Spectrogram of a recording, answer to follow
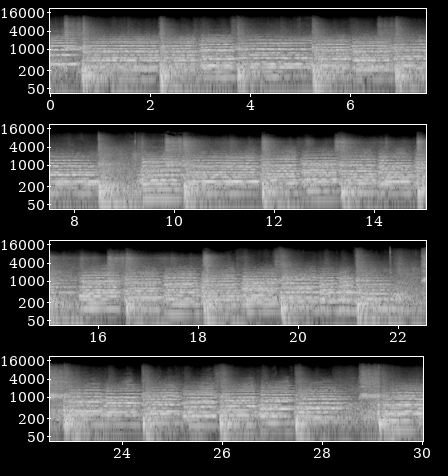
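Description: Agrupación musical (Spanish processional brass band) of trumpets, trombones and low brass playing a slow processional march in full sustained chords, punctuated by percussion strokes.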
